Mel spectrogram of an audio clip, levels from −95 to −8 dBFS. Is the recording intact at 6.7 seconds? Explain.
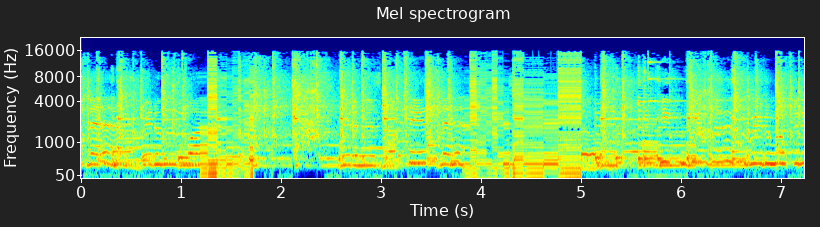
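Yes, the audio is intact at 6.7 seconds, with no fault audible at that moment.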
